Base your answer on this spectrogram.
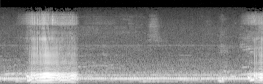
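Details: Snoring in a Scottish Terrier: a long rattling breath against steady background hum, then quieter breathing and a second rough breath at the end.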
